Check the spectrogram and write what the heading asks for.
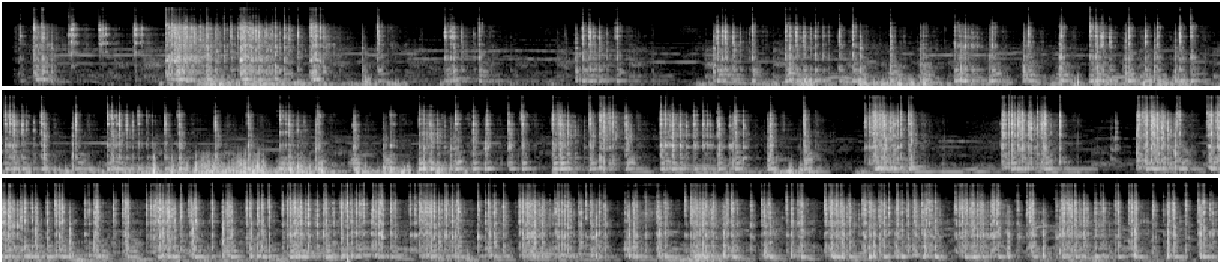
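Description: Pipe band playing: bagpipes holding a steady drone under the melody, with rapid snare drumming.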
